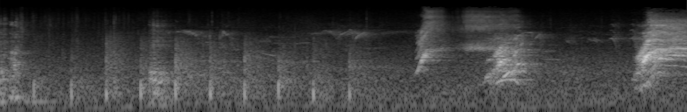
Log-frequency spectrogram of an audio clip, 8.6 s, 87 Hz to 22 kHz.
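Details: At dusk in December 2020, a captive Japanese macaque troop at Hamura Zoo, Japan: soft regular ticking at first, then three loud, sweeping screams near the end.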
